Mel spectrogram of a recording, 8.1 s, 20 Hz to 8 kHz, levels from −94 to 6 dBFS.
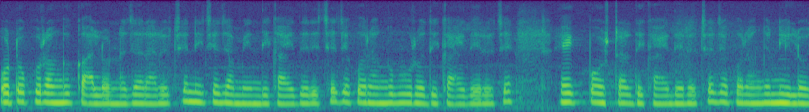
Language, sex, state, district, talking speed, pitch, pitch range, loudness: Rajasthani, female, Rajasthan, Nagaur, 215 wpm, 185 Hz, 175-200 Hz, -17 LUFS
